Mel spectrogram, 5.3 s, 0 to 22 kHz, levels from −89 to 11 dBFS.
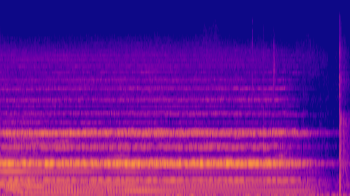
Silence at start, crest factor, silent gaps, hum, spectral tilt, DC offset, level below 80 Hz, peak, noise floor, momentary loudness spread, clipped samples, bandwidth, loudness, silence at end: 0 s; 14 dB; none; none; -7.5 dB/octave; under 0.1%; -48 dBFS; -8 dBFS; -43 dBFS; 8 LU; under 0.1%; 8.4 kHz; -21 LUFS; 0.05 s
